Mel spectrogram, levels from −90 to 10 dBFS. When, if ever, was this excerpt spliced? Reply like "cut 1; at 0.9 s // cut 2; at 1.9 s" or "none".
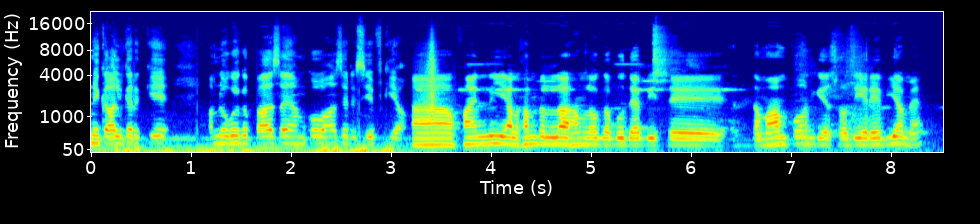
cut 1; at 3.2 s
